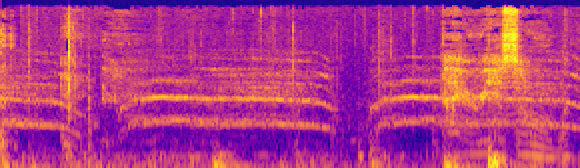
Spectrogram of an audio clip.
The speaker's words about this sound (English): Just screaming goat in the background.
